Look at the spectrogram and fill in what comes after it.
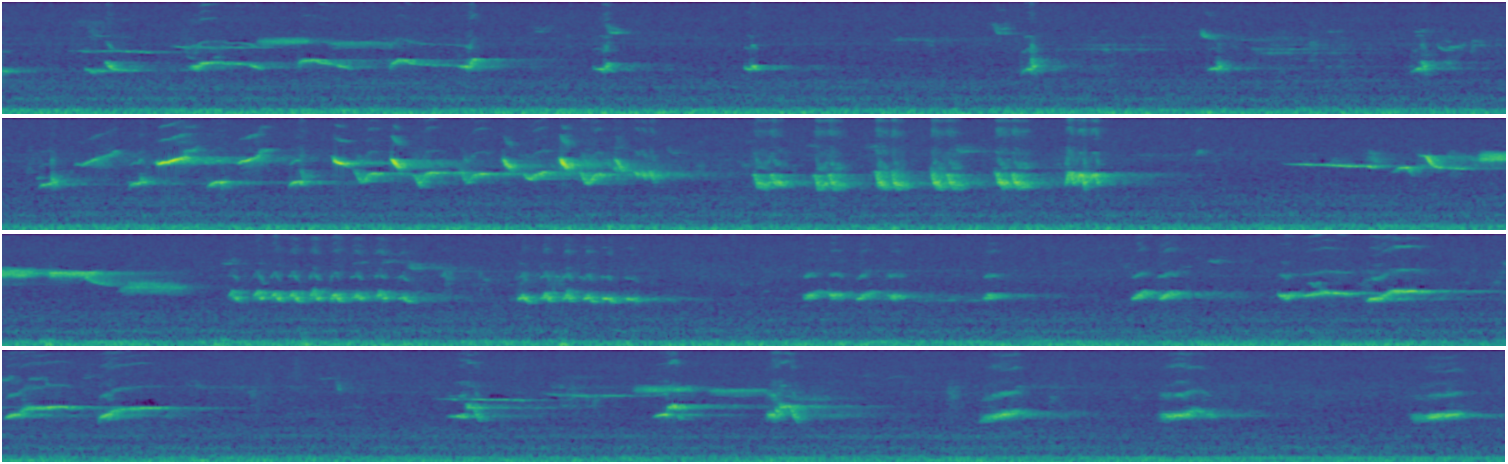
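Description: Birds chirping: a steady string of short, high chirps and whistled notes, loudest and quickest about eight to thirteen seconds in, over a low steady rumble.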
